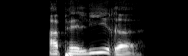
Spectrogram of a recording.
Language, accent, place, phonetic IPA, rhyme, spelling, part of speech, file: German, Germany, Berlin, [apɛˈliːʁə], -iːʁə, appelliere, verb, De-appelliere.ogg
- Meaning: inflection of appellieren: 1. first-person singular present 2. first/third-person singular subjunctive I 3. singular imperative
